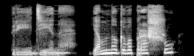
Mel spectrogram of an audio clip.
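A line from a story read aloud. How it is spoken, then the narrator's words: Muffled whisper. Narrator (Russian): приглушенным шепотом обратился он в пустоту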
